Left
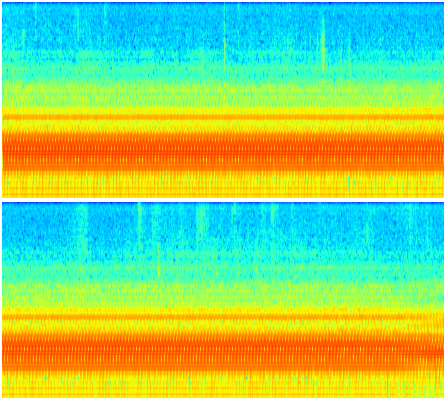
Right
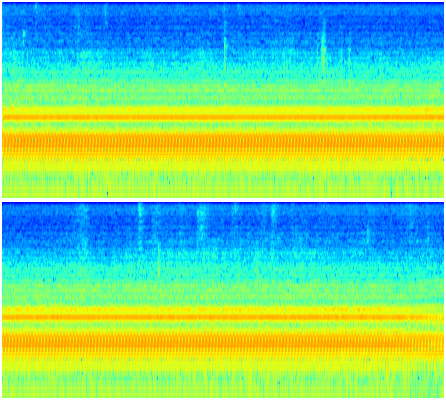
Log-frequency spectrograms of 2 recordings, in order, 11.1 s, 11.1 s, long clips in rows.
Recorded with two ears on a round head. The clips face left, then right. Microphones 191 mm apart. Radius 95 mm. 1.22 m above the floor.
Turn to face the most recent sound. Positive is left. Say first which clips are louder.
# left 9 dB
turn(degrees=55)  # may be behind; listen again after turning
